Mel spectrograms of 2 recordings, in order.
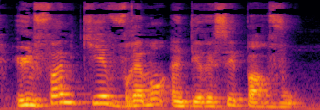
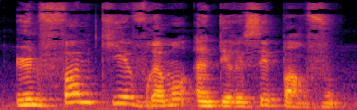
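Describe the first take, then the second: The two takes are said the same way.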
